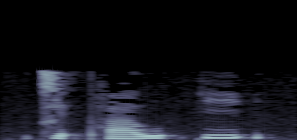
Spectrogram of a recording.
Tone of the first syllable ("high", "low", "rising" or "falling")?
low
